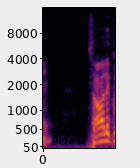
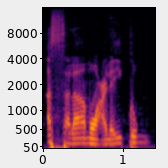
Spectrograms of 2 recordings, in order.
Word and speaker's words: السلام علیکم: ہاں سلام کی تلفظ ہی ٹھیک نہیں ہے. السلام علیکم, السلام علیکم, یہ سلام نہیں ہے بلکہ بعض اوقات تو اس کے میننگ ہی آؤٹ ہو جاتے ہیں. سلام کیا ہے؟ السلام علیکم ورحمۃ اللہ وبرکاتہ.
